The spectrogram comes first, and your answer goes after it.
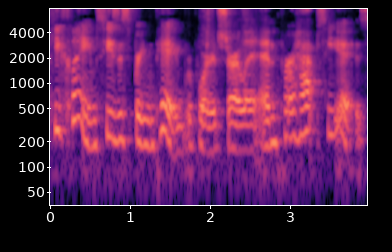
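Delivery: ordinary delivery, nothing marked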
